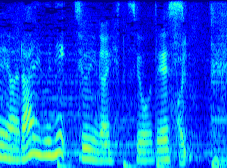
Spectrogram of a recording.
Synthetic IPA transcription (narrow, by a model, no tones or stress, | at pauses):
ẽβaɾaibɯ̟ɲ̟it͡sɨːiɡaçi̥t͡sɨjo̞ːd̪e̞sɨ̥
